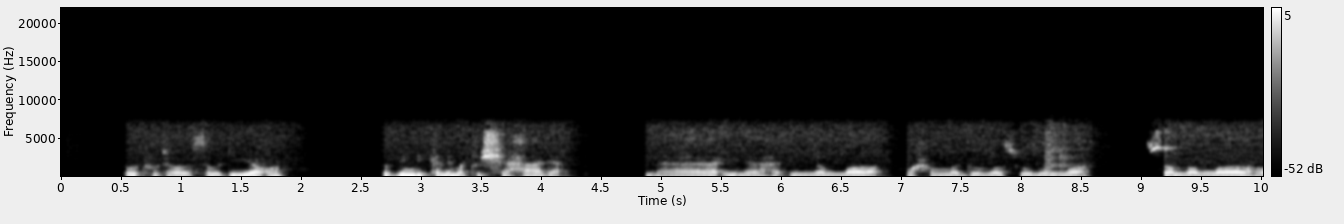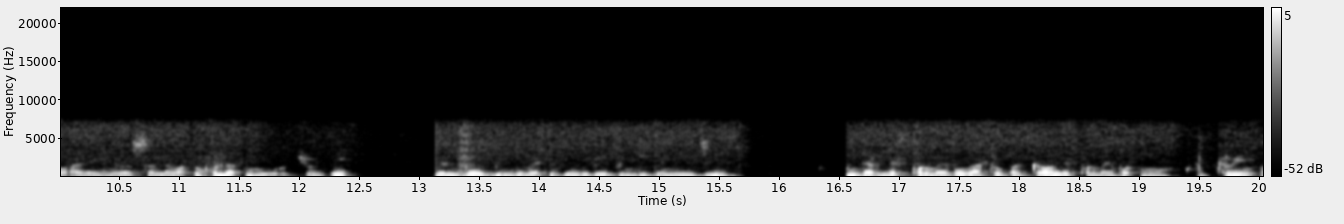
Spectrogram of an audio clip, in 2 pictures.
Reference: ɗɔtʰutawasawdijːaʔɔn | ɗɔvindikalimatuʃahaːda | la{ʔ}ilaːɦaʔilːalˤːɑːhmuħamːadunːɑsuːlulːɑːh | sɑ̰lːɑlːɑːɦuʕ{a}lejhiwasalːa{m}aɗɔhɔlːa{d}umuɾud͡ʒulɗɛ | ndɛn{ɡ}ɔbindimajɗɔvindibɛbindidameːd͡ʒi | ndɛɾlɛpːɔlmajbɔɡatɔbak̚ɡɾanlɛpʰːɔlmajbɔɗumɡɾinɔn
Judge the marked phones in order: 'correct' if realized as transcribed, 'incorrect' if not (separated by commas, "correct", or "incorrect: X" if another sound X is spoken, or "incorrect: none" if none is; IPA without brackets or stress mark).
correct, correct, correct, incorrect: ɗ, incorrect: b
